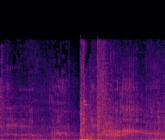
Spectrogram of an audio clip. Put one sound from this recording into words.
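A weapon strikes a skeleton with a heavy thud.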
